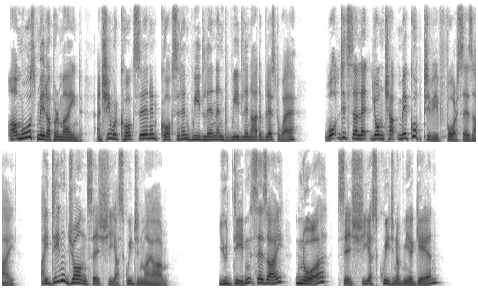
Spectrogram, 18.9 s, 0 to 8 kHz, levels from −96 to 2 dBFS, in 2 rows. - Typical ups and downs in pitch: No, wide, 6.3 semitones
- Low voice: No, medium, 170 Hz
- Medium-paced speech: Yes, average, 165 wpm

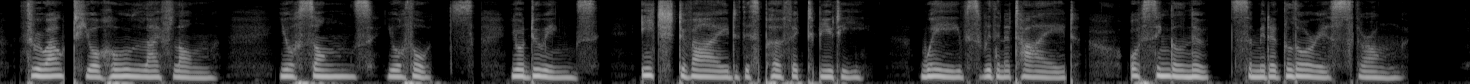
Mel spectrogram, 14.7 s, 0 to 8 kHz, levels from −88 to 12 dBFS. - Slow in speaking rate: Yes, slow, 110 wpm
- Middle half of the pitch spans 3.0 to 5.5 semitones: No, narrow, 2.6 semitones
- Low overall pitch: No, medium, 180 Hz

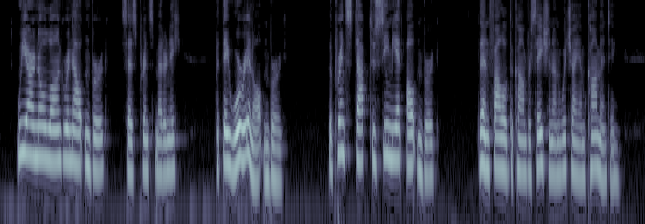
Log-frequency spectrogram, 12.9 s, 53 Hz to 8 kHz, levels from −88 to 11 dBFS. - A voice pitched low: No, medium, 185 Hz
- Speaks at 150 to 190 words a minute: Yes, average, 165 wpm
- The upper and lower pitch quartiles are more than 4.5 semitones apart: Yes, average, 4.9 semitones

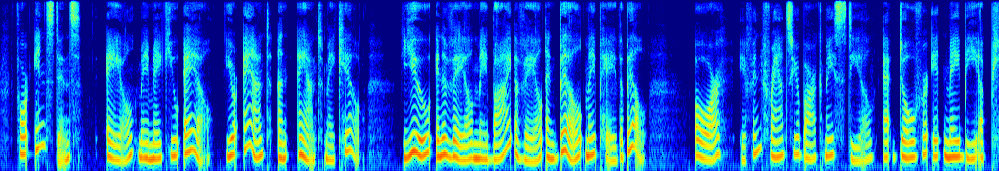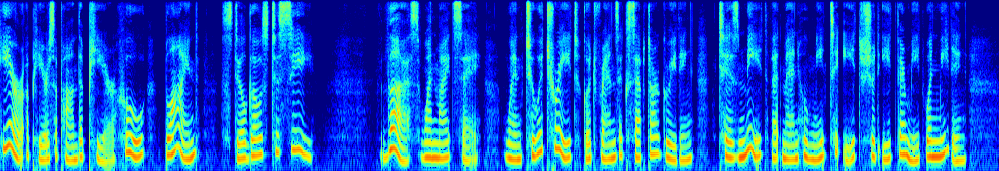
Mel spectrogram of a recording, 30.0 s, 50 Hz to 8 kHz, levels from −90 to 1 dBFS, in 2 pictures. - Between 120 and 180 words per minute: Yes, average, 160 wpm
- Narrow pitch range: No, average, 3.8 semitones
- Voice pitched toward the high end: Yes, high, 225 Hz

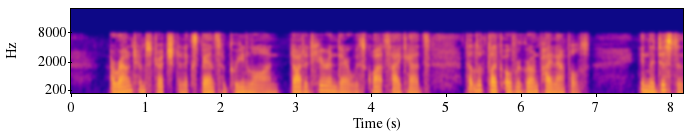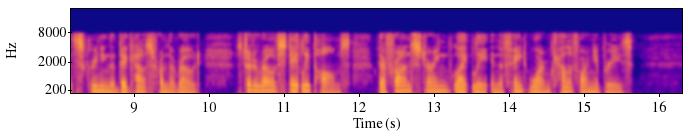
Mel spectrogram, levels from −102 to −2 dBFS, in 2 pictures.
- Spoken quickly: No, average, 170 wpm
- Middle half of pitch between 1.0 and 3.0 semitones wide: No, average, 3.5 semitones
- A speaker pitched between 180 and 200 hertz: No, medium, 160 Hz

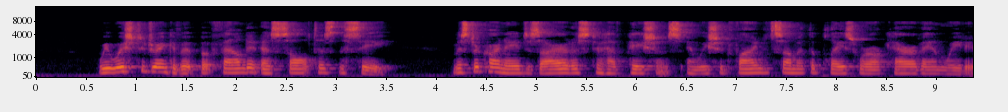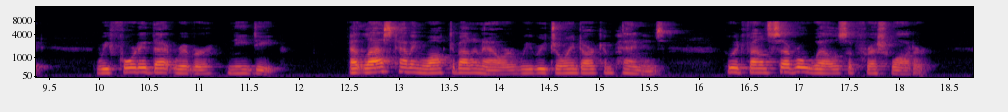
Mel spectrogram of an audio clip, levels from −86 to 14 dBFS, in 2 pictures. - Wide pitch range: No, average, 3.0 semitones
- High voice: No, medium, 160 Hz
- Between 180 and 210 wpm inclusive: Yes, average, 185 wpm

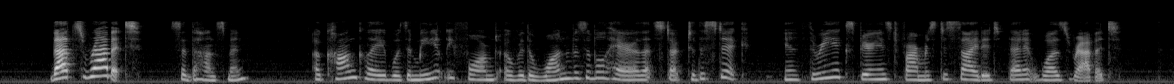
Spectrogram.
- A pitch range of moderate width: Yes, average, 4.3 semitones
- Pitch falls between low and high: No, high, 225 Hz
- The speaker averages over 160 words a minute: No, average, 150 wpm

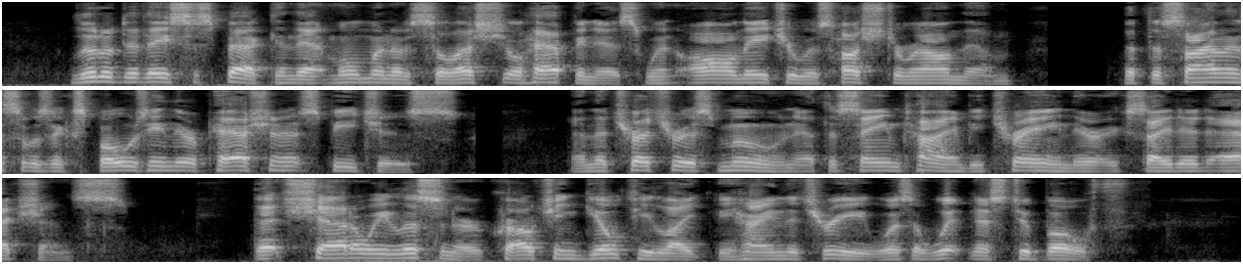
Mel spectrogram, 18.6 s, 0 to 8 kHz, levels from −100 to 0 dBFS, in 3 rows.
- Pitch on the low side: Yes, low, 130 Hz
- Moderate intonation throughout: Yes, average, 3.6 semitones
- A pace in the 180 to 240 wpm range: No, average, 165 wpm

